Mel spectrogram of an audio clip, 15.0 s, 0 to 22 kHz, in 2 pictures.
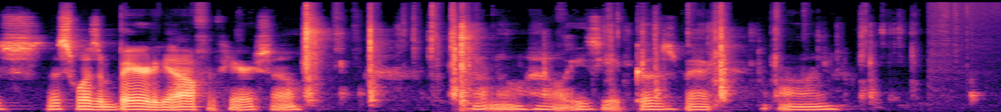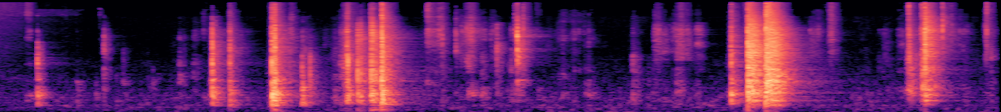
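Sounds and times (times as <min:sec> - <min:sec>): loud plastic snap: 0:02.3 - 0:03.6, 0:13.0 - 0:13.6, 0:14.4 - 0:14.7
plastic clicks and knocks: 0:02.3 - 0:03.7, 0:04.6 - 0:06.8, 0:09.0 - 0:10.6, 0:14.4 - 0:15.0.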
